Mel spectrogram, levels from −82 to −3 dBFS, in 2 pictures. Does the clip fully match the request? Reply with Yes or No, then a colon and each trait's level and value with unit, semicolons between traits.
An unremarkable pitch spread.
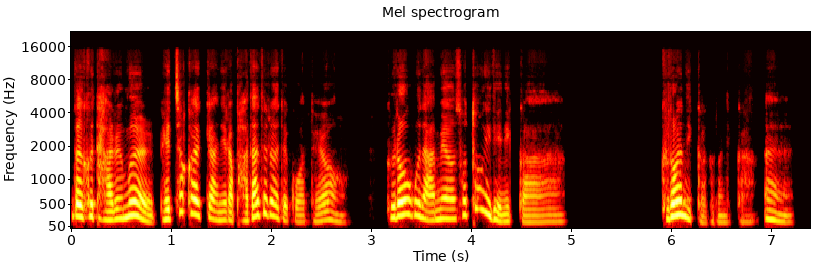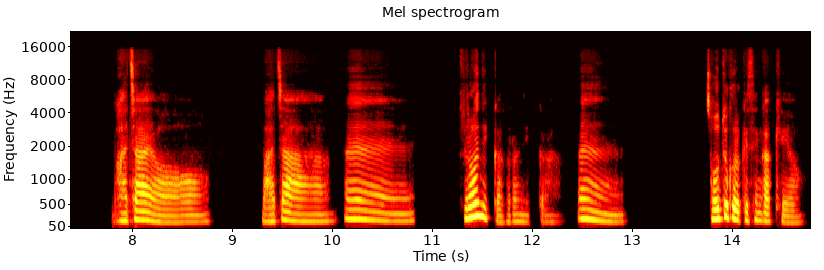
No: wide, 6.7 semitones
